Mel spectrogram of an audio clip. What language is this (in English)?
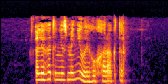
Belarusian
